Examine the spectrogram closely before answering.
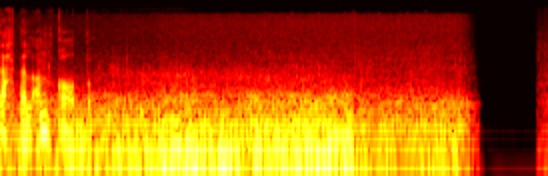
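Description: A distant explosion rumbles low and long.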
